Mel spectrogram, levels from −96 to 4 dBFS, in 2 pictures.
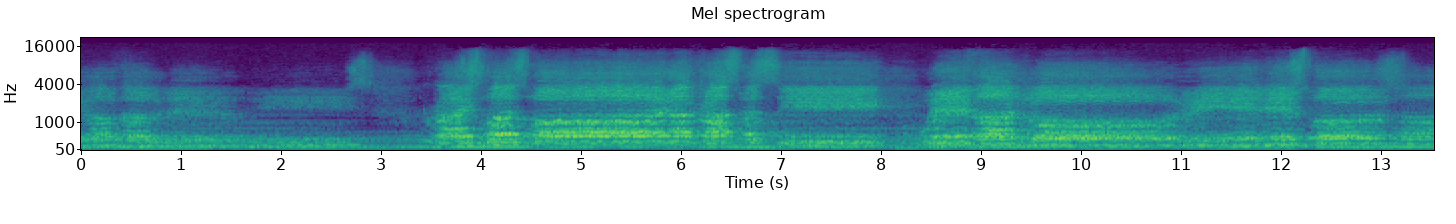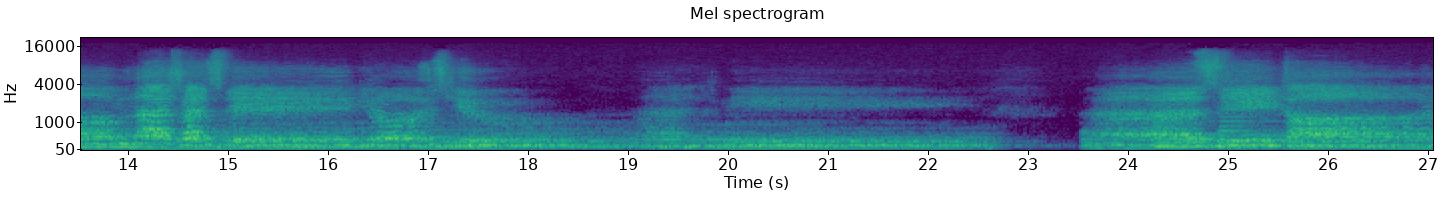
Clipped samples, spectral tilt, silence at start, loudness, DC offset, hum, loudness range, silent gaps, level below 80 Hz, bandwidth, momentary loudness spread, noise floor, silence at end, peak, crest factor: under 0.1%; -4.5 dB/octave; 0 s; -23 LUFS; under 0.1%; none; 14 LU; none; -60 dBFS; 15.5 kHz; 16 LU; -60 dBFS; 0 s; -6 dBFS; 18 dB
